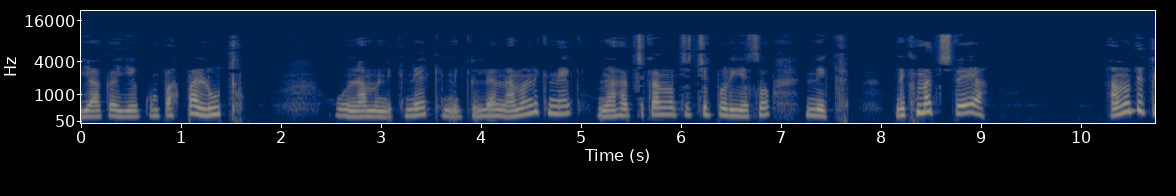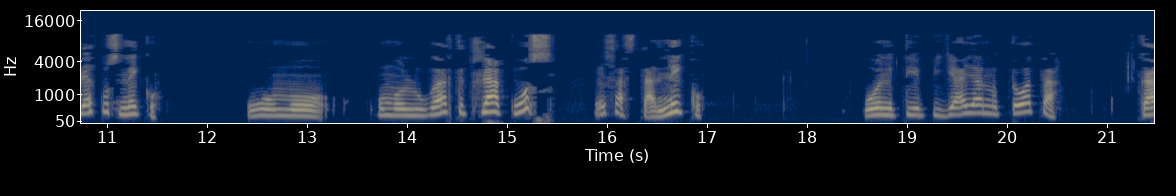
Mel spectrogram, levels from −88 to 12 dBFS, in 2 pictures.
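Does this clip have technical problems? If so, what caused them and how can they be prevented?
Yes. Speech rings and sounds washy throughout. Its hiss rises and falls with the signal. Nothing sounds above 10.1 kHz. This is likely WMA compression, which fits about 32 kbps. Weak detail gets zeroed. Prevention: encode at a higher bitrate, or keep a lossless master.

Pre-echo appears from 1.47 to 1.52 s. A short hiss comes before a sharp attack. The codec spreads noise over the block, so about 50 ms before the onset fills with it. The attack sounds smeared. Prevention: use an encoder that switches to short blocks on transients.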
